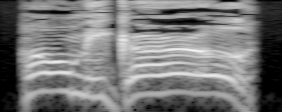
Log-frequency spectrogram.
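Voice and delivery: high, loud and slow calling; desperate shout. A narrator's reading. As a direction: bellow her name in panic. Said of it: "he cried".

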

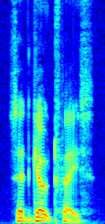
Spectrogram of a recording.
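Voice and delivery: ordinary delivery

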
